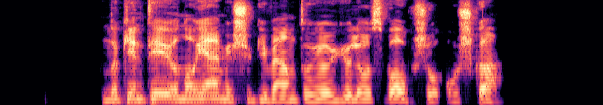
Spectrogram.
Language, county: Lithuanian, Marijampolė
